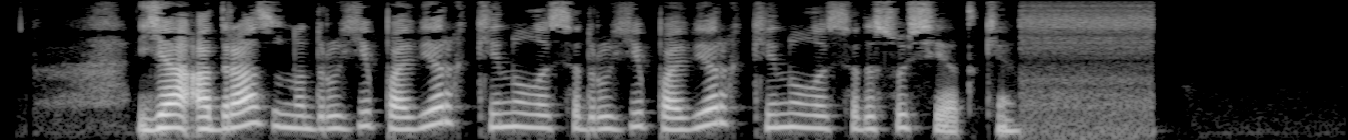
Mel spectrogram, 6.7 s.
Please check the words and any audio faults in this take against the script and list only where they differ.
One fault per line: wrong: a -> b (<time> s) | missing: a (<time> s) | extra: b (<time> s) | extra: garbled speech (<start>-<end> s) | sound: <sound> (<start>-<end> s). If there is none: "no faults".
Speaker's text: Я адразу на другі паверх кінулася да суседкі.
extra: другі паверх кінулася (2.9 s)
